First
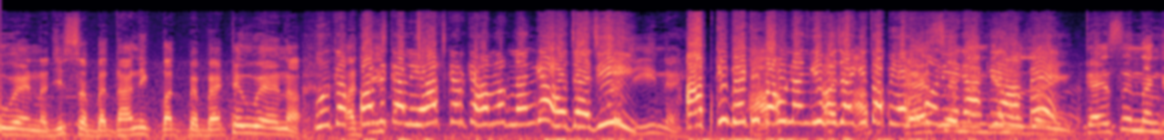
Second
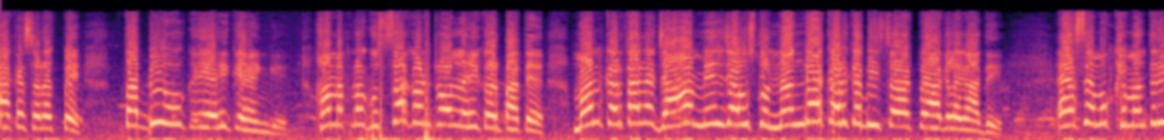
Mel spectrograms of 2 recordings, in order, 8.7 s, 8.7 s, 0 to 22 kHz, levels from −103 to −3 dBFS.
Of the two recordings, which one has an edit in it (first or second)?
second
